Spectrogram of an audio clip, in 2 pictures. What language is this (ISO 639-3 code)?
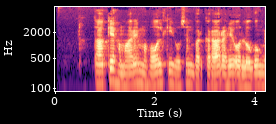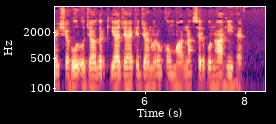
urd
